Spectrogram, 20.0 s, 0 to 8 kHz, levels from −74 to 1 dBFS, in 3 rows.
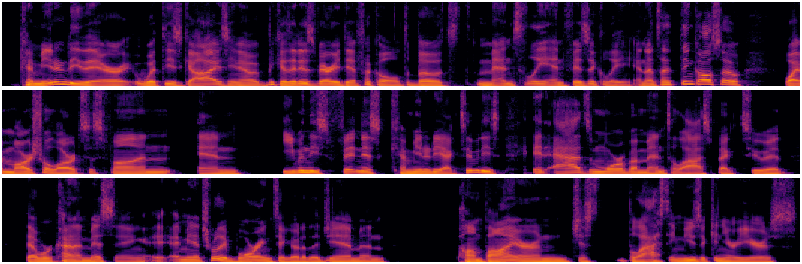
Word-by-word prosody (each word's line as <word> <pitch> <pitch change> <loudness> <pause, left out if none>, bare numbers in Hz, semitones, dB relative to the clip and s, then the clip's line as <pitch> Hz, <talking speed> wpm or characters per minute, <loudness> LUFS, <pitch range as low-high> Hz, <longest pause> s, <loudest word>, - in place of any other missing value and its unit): community 155 +3 +4
there 120 0 +2
with 135 0 +2
these 125 -4 0
guys, 140 +2 0
you 130 - +1
know, 120 -1 0
because 140 - +2
it 140 - +5
is 150 -2 +3
very 140 -1 +4
difficult 120 -4 -1
both 120 0 +1
mentally 135 +4 -1
and 115 -3 -2
physically, 115 -7 -2
and 120 - -4
that's, 140 +2 +1
I 165 - +4
think, 235 +7 -3
also 180 -7 +2 0.3
why 135 +1 +4
martial 120 -1 +2
arts 115 +3 +1
is 130 -2 -5
fun, 120 0 0 0.2
and 105 -3 -2 0.3
even 150 +4 +4
these 150 -8 +4
fitness 145 -2 -1
community 130 0 +1
activities, 135 +4 0 0.2
it 150 +2 -2
adds 140 +1 -2
more 135 0 +3
of 125 - -2
a 125 - +3
mental 115 +3 -1
aspect 105 0 -3
to 115 -1 -2
it 110 0 -1 0.3
that 120 +1 +2
we're 125 -1 +2
kinda 125 -3 +1
missing. 105 -4 -3
It - - -8
I 130 - -3
mean, 135 +1 +2
it's 140 - -2
really 165 -6 +2
boring 125 +3 +1
to 110 - -2
go 110 - -1
to 110 - 0
the 105 -1 -1
gym 110 0 -1
and 100 +1 -5 0.6
pump 125 -2 +2
iron 115 -5 +2
just 120 +3 -5
blasting 125 -3 -1
music 120 +1 0
in 110 - +1
your 100 -1 -1
ears. 100 +2 -3
125 Hz, 195 wpm, -23 LUFS, 115-135 Hz, 0.6 s, it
